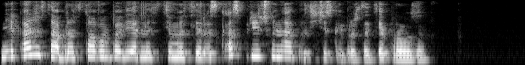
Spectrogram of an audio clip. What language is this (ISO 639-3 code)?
rus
